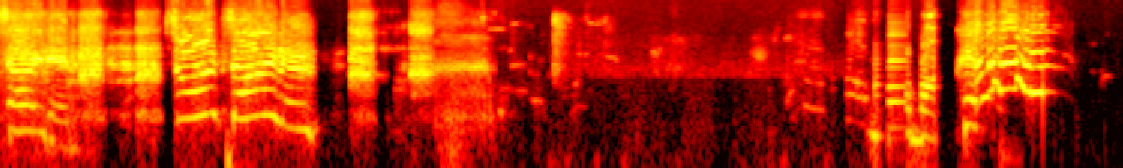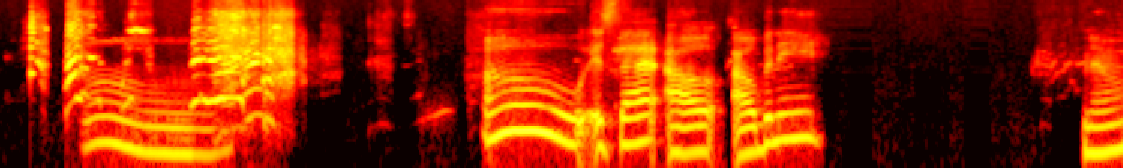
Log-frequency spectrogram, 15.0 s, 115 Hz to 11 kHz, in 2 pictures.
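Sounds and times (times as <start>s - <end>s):
speech: 0.0s - 2.2s, 11.4s - 13.0s, 14.7s - 14.9s
excited dog squealing and yelping inside a car: 0.1s - 4.2s, 6.3s - 9.7s.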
